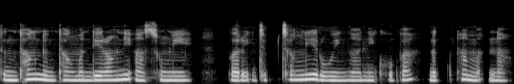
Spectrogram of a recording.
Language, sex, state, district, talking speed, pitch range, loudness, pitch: Garo, female, Meghalaya, North Garo Hills, 105 wpm, 190-215 Hz, -16 LUFS, 200 Hz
